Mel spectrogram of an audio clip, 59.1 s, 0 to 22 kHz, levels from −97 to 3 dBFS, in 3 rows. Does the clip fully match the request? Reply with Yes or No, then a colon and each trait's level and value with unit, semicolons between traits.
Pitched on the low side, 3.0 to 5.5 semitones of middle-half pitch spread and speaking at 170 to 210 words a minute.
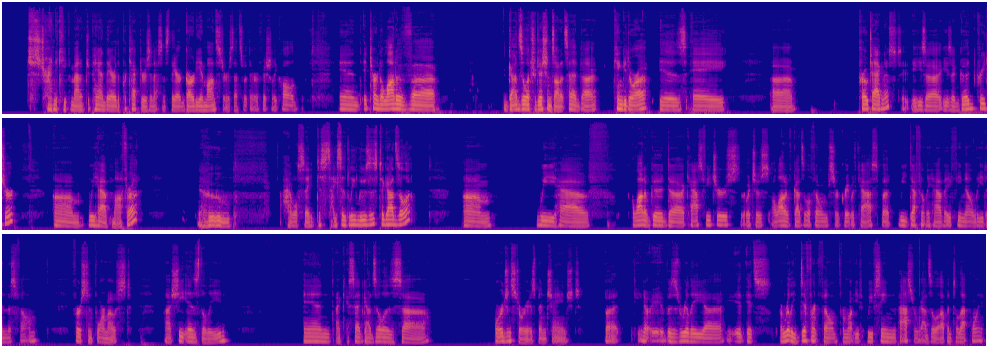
No: low, 115 Hz; average, 3.5 semitones; average, 140 wpm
